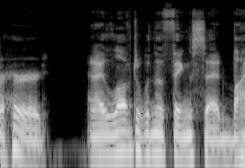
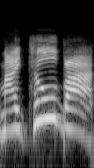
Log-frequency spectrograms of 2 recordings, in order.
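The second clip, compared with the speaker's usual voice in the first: put-on Staten Island accent. Quoting a character concerned about his toolbox, Staten Island accent. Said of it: "because of his accent".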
